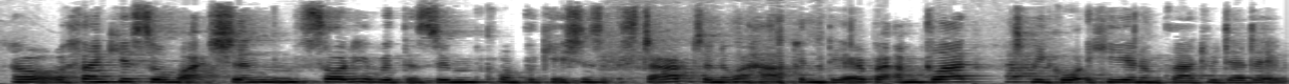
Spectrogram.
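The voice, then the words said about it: Scottish accent. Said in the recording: “another Scottish accent”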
